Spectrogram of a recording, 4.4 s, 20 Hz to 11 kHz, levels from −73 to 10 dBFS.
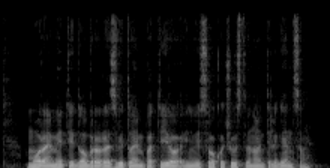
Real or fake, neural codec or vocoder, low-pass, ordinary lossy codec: real; none; 9.9 kHz; AAC, 64 kbps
